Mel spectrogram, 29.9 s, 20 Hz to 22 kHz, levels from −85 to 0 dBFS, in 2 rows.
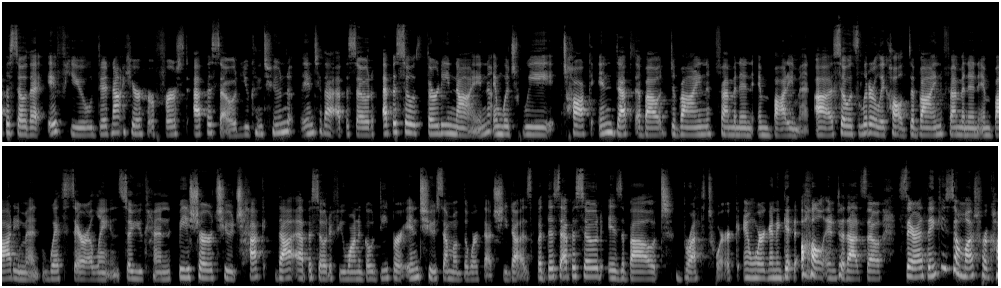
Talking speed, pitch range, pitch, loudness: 170 wpm, 170-205 Hz, 180 Hz, -30 LUFS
